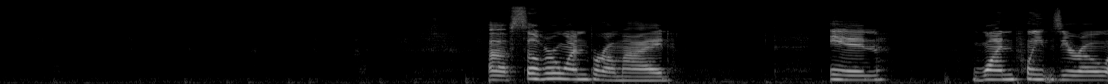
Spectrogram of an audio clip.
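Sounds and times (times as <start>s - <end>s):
pen scratching on paper: 0.0s - 4.0s.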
